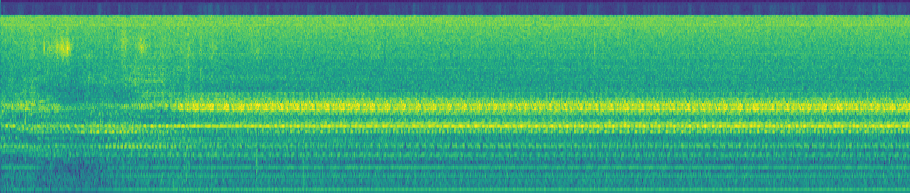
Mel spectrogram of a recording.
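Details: MSGW Plutos desktop PC power-supply fan: constant whirring hum with a faint rough edge, recurring after two months and gone after overnight shutdown; worn fan bearing suspected, not confirmed.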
